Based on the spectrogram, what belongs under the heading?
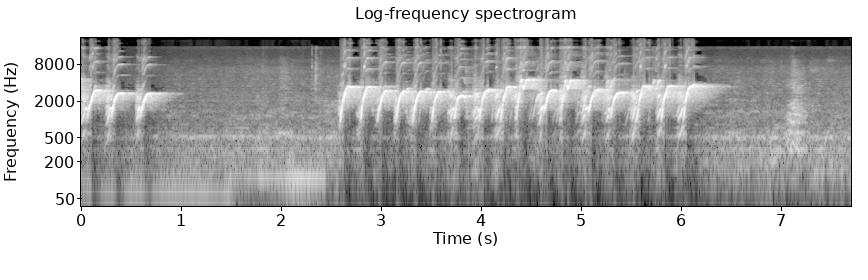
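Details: Asian fairy-bluebird song for training other birds: a short burst of quick slurred whistles, a pause with a low hum, then a long rapid series of rising-and-dropping notes before it fades to quiet.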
